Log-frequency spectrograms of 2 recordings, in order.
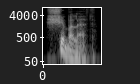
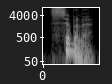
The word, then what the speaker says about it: shibboleth: they said all right say shibboleth if he said sibileth because he could not pronounce the word correctly They seized him and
